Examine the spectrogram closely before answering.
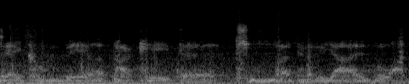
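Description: Footsteps patter quickly on a metal floor.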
